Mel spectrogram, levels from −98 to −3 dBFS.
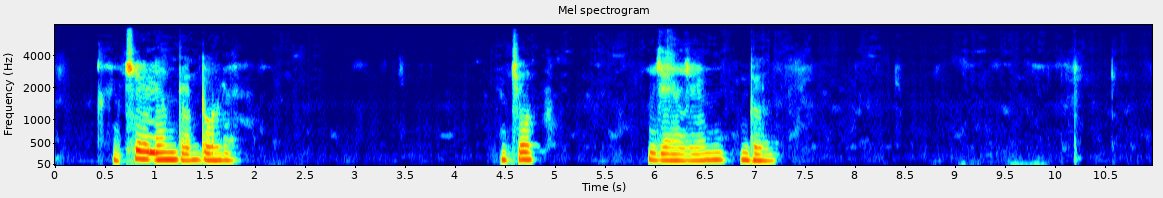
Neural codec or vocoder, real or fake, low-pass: codec, 16 kHz, 2 kbps, FreqCodec, larger model; fake; 7.2 kHz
